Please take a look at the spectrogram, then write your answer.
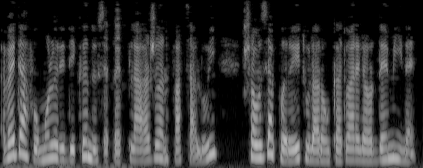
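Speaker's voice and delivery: usual speaking voice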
